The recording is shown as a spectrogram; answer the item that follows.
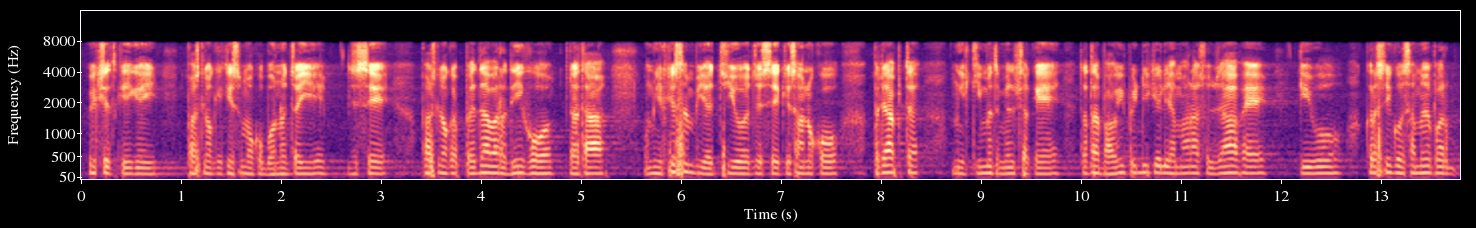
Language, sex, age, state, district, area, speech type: Hindi, male, 18-30, Rajasthan, Jodhpur, urban, spontaneous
